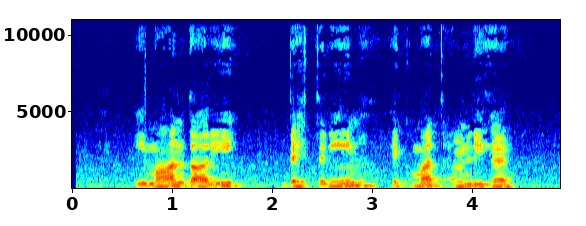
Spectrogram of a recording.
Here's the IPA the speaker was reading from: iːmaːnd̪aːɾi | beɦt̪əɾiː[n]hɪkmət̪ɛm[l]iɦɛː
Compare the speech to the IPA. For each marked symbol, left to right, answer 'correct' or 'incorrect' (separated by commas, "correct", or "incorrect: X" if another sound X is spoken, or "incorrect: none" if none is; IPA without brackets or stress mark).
correct, correct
